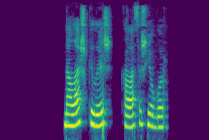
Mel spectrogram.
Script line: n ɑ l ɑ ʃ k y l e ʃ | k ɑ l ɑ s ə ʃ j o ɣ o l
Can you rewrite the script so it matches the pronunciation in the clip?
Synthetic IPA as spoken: n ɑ l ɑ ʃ k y l e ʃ | k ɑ l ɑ s ə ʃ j o ɣ o r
